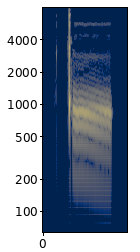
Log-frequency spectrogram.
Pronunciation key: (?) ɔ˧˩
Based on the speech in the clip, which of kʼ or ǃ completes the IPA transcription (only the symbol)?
ǃ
